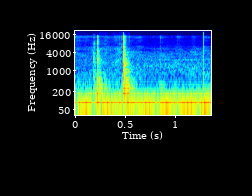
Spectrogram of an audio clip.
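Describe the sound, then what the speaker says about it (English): Subaru WRX front seat slides forward on its lever: a few sharp mechanical clicks and clunks spaced out over a second and a half, close up inside the quiet car. "you can pull this lever, bring the seat up"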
